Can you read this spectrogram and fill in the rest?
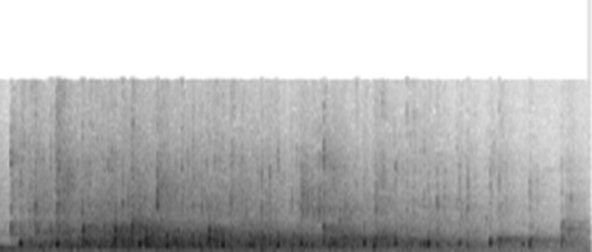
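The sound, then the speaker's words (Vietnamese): Loud, sustained applause from a large audience at Giác Ngộ pagoda, a big round of applause for a fund's board of directors and members, dense clapping filling the whole stretch at a steady level before easing off slightly near the end. “xin quý vị dành một tràng pháo tay thật lớn”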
